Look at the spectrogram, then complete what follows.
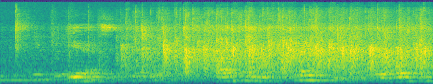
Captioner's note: applause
